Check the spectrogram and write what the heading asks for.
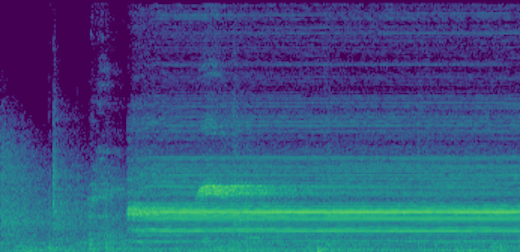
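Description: Rink scoreboard buzzer sounding one long, steady, loud blare that starts about a second in and holds for about four seconds. Just before it come a few sharp clacks of sticks and ball off the faceoff.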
